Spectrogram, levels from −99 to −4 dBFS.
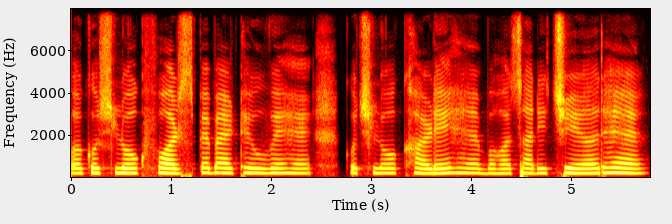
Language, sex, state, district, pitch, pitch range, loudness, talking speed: Hindi, female, Himachal Pradesh, Shimla, 225 Hz, 220-230 Hz, -18 LUFS, 165 wpm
